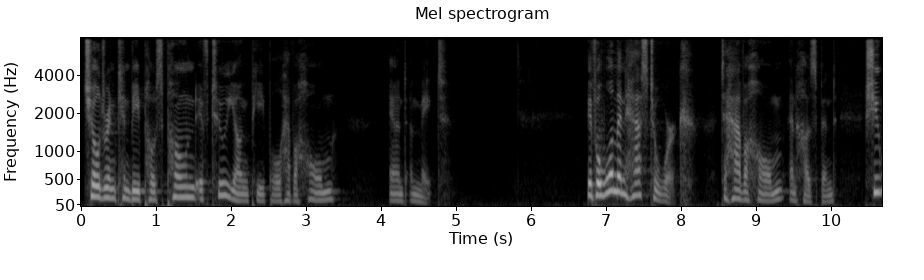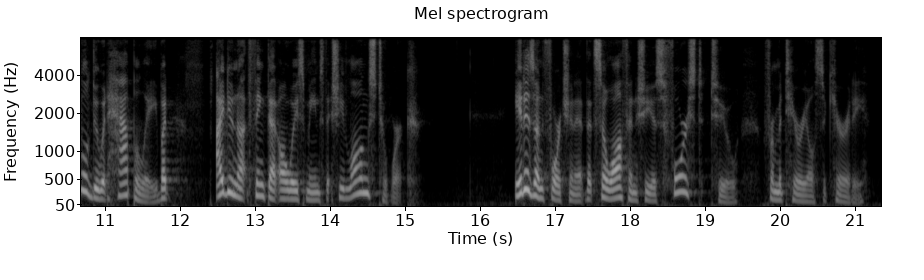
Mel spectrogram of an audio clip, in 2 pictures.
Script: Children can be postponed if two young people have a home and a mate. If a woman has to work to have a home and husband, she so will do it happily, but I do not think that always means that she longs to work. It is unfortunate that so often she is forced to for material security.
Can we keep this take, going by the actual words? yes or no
no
